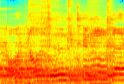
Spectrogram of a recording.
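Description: A male singer singing a luk thung song live into a microphone, backed by a live band.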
